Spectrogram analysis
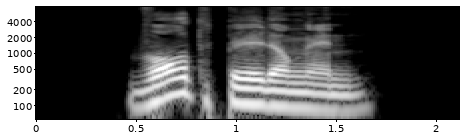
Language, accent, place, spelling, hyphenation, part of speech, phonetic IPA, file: German, Germany, Berlin, Wortbildungen, Wort‧bil‧dun‧gen, noun, [ˈvɔʁtˌbɪldʊŋən], De-Wortbildungen.ogg
- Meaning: plural of Wortbildung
